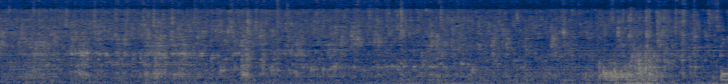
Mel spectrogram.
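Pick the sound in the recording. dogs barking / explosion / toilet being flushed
toilet being flushed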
